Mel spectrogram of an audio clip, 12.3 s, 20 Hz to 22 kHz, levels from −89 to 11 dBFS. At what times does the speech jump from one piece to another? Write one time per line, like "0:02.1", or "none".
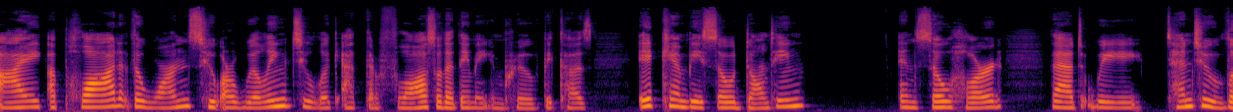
none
